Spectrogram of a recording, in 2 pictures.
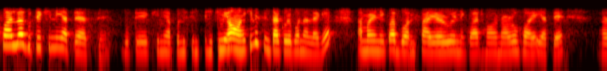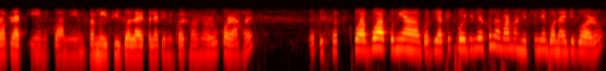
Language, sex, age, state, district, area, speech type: Assamese, female, 18-30, Assam, Sonitpur, rural, conversation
